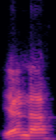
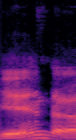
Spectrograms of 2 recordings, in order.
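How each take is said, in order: First: It is said in a harsh, threatening tone. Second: It is said in a soft, gentle tone. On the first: The question is a threat. "ஒரு மிரட்டலா ஒரு வார்த்தை சொல்றதுக்கும்" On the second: The question is a kind inquiry. "இதமா சொல்றதுக்கும்"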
